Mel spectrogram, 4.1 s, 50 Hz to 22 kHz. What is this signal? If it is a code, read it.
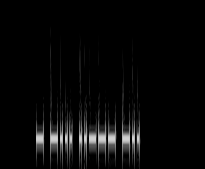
Morse code, heard as a keyed tone, about 25 wpm, 700 Hz. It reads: TB2D
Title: DXCC-100 Call Signs - 4 Characters - Repeated 2x - 25wpm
